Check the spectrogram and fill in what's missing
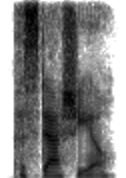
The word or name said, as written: pistachio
